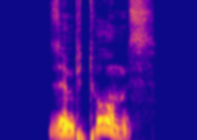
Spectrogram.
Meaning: genitive singular of Symptom
- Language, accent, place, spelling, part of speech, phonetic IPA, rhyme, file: German, Germany, Berlin, Symptoms, noun, [zʏmpˈtoːms], -oːms, De-Symptoms.ogg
